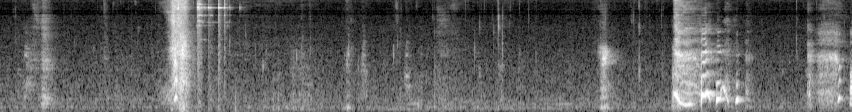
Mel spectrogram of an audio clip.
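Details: A Bichon Poo dog sneezes and snorts in short, sharp bursts, a loud one near two seconds and another cluster near eight and a half seconds, with quieter sniffs between.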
